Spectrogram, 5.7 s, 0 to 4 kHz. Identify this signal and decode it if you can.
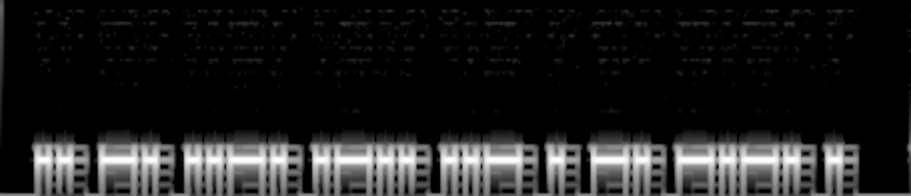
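Morse code, heard as a keyed tone, about 18 wpm, 750 Hz. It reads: INFLUENCE
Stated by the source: Code practice at 18 WPM, a transition run bridging 15 to 20 WPM.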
